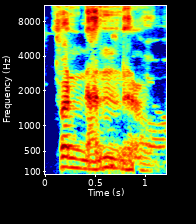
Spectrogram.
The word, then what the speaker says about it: Fernando: You gotta roll your R's. Fernando.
